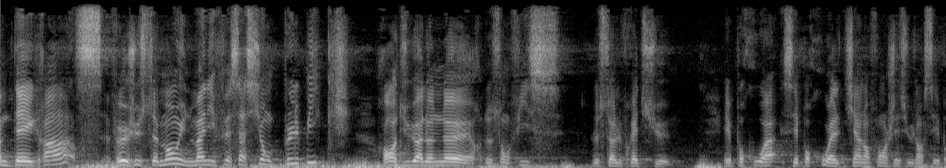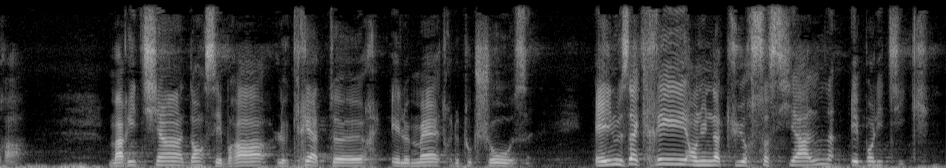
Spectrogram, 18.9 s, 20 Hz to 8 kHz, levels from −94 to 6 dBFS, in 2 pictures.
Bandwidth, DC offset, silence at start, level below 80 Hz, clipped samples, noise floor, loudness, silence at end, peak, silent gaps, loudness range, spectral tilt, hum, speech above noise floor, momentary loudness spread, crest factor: 8 kHz; under 0.1%; 0 s; -40 dBFS; under 0.1%; -61 dBFS; -27 LUFS; 0.05 s; -8 dBFS; none; 6 LU; -4 dB/octave; none; 34 dB; 14 LU; 20 dB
